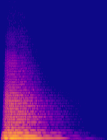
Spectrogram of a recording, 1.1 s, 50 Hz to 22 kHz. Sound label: 4 FrHorns; G#3; East West; Quantum Leap Horns Sax; 4 FrHorns MOD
